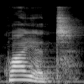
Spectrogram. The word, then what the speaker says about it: quiet: इसका उच्चारण जो है वो हो जाएगा क्वाइट। देखें, क्वाइट, क्वाइट, क्वाइट, QUIET, क्वाइट।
